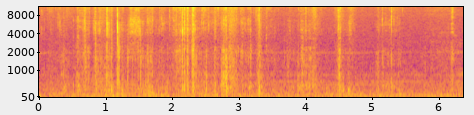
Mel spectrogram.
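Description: Faint rustling and scattered light clicks as the fabric flaps of a softbox are folded closed by hand around its mount.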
